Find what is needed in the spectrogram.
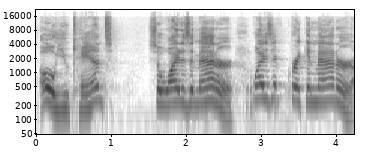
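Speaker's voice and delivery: high, loud sarcastic taunt; mock them with a shrill sneer. Continues mocking the bragging player.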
